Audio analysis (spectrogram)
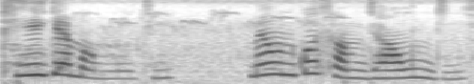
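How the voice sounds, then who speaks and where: A woman voicing a young Indian daughter-in-law in a scripted animated moral story, politely addressed but stubborn and outspoken. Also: high-pitched, slow pace. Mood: polite, defensive. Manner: polite address, firm talking back.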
